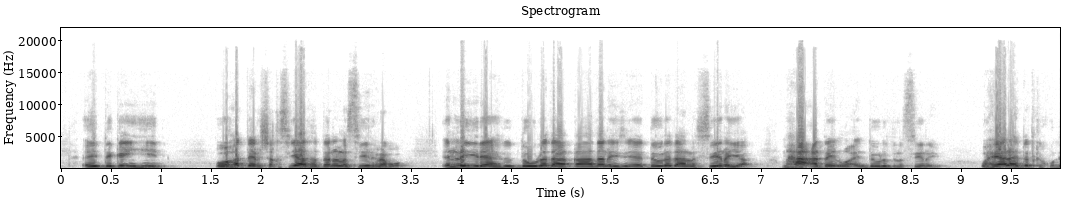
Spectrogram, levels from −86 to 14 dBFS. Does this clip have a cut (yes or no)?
no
